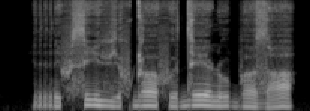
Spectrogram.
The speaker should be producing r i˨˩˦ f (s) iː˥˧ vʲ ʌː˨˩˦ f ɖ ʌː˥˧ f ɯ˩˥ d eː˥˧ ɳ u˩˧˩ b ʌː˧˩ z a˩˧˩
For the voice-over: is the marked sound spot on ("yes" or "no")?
yes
